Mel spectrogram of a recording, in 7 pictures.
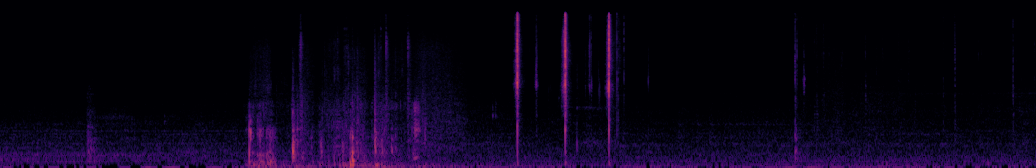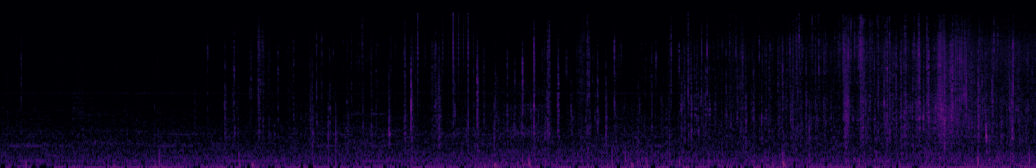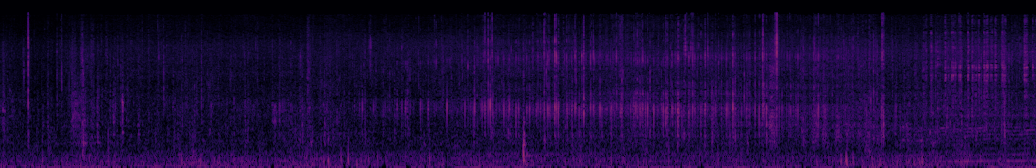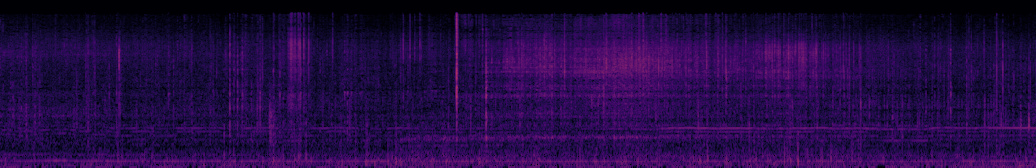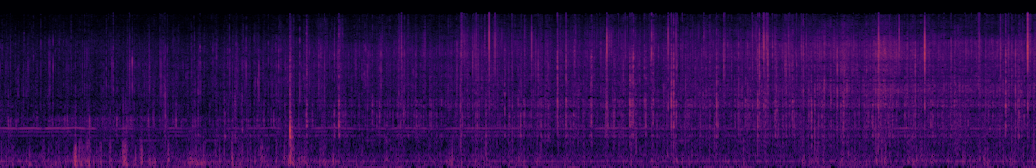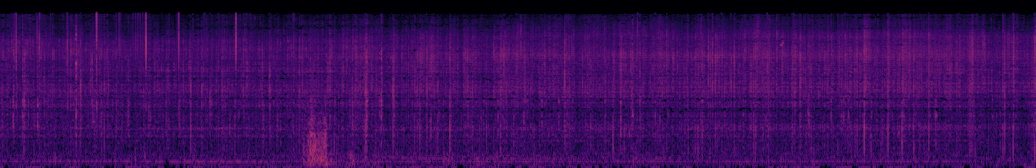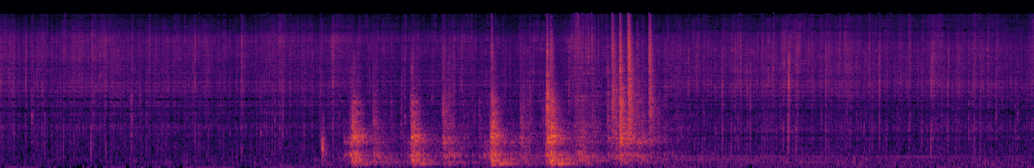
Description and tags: burning fastfood wrappers
flame, wrappers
